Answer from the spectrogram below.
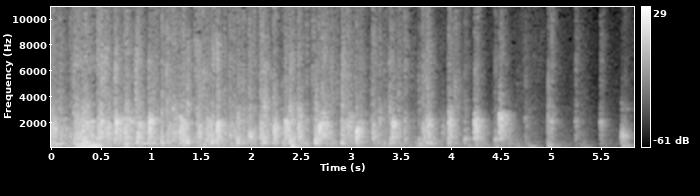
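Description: An audience applauds: dense, overlapping hand claps that start as a loud, continuous wash and thin out toward the end into sparser, distinct claps as the applause fades.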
